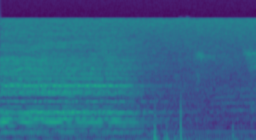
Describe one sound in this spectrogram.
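A choir of women and men sings together through a microphone, then stops.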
